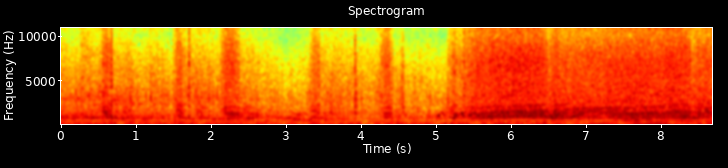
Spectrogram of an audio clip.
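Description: A racing car engine roars and revs, rising and falling in pitch as gears shift.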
